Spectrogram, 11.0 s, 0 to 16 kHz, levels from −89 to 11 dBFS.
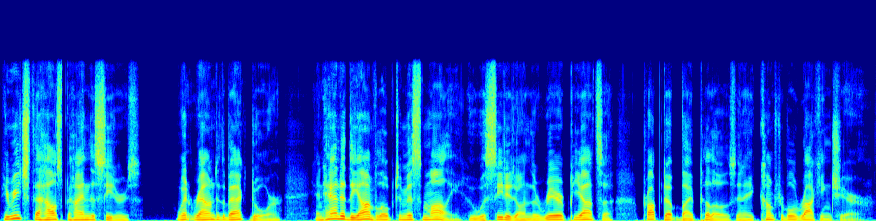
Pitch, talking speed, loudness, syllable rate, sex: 120 Hz, 195 wpm, -18 LUFS, 5.6 syllables/s, male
